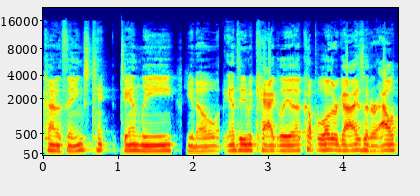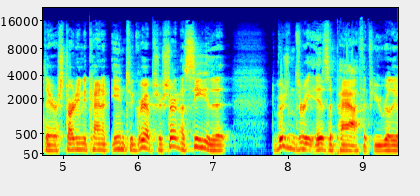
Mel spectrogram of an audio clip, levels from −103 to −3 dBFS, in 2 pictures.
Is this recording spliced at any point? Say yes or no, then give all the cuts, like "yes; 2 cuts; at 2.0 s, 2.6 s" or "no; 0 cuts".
yes; 3 cuts; at 1.8 s, 2.4 s, 5.6 s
